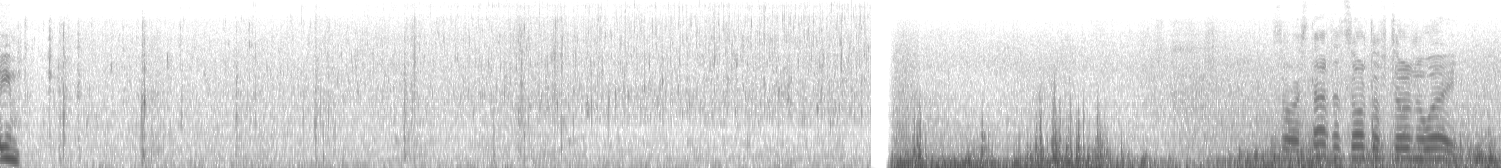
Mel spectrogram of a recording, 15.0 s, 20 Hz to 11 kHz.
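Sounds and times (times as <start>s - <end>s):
stream water trickling: 0.0s - 8.8s
small splashes: 0.2s - 8.8s.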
